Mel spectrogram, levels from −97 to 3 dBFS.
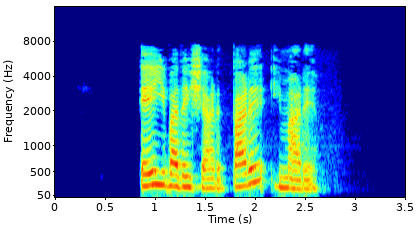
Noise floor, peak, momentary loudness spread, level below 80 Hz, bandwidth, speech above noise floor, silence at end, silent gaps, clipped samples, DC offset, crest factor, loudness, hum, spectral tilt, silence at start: under -90 dBFS; -2 dBFS; 9 LU; -60 dBFS; 7.6 kHz; over 72 dB; 0.9 s; none; under 0.1%; under 0.1%; 20 dB; -18 LUFS; none; -5.5 dB/octave; 0.85 s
